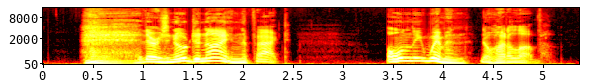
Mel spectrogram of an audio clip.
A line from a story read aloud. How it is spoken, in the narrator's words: The Marquis, whose eyes were full of tears, sighed and said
